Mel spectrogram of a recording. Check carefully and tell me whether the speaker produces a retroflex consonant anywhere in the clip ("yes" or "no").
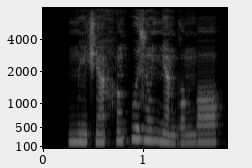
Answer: no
